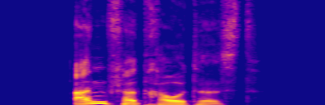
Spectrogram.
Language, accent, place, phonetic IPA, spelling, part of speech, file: German, Germany, Berlin, [ˈanfɛɐ̯ˌtʁaʊ̯təst], anvertrautest, verb, De-anvertrautest.ogg
- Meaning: inflection of anvertrauen: 1. second-person singular dependent preterite 2. second-person singular dependent subjunctive II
